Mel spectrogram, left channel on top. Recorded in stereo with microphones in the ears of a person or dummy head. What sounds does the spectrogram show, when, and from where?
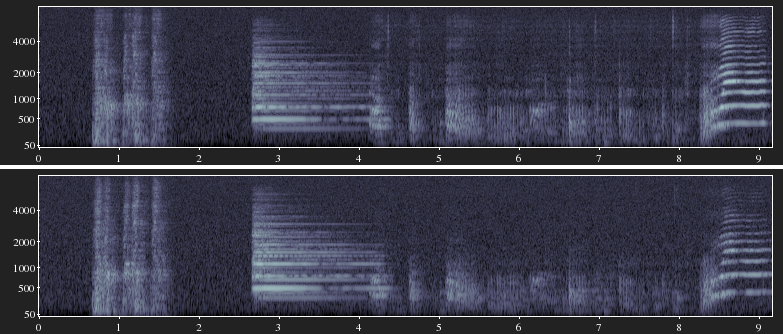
0.7 s a zipper: 15° left (ahead or behind), 6 m
2.6 s a bell: 10° left (ahead or behind), 4.5 m
4.1 s a cat meowing: 60° left (ahead or behind), 1.5 m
